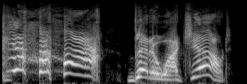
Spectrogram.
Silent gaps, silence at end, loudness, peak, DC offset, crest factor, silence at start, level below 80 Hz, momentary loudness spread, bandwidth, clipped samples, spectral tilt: none; 0.25 s; -13 LUFS; 0 dBFS; under 0.1%; 14 dB; 0.05 s; -54 dBFS; 4 LU; 18.5 kHz; under 0.1%; -3 dB/octave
